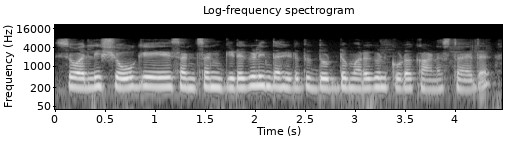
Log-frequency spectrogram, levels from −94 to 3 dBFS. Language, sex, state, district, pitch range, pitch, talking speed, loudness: Kannada, female, Karnataka, Bangalore, 195-215 Hz, 205 Hz, 175 wpm, -15 LUFS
